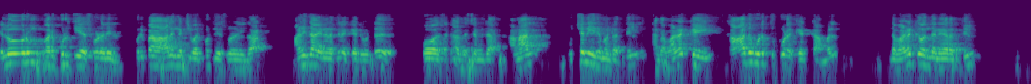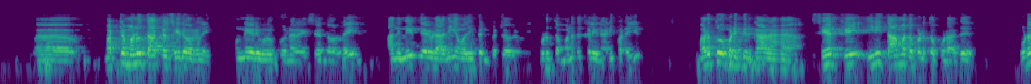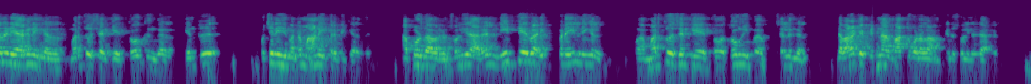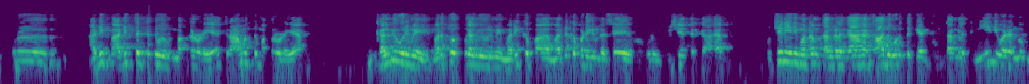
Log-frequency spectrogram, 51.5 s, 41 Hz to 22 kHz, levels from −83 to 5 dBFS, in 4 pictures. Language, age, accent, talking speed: Tamil, 50-69, native, 115 wpm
